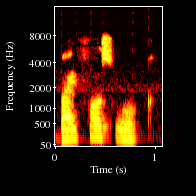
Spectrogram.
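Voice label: "by force work", Nigerian Pidgin, female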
